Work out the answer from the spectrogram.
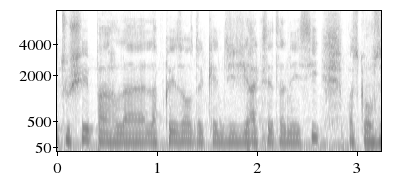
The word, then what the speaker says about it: Kenji Girac: et cette année-ci c'est Kenji Girac. Je ne sais pas si je le prononce bien, parce Oui, que absolument, de dire Kenji Chirac. Girac. Non, Kenji Girac. Kenji Girac.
